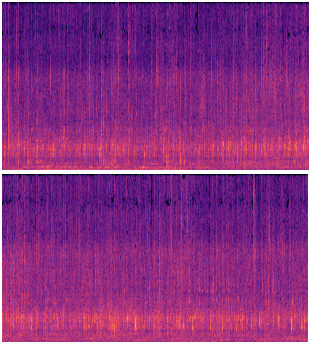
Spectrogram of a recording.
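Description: Chicken pieces sizzling and crackling in hot oil in a frying pan as they are turned with tongs, with a dense, steady spatter of small pops.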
